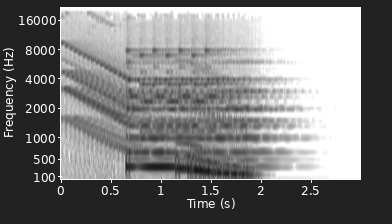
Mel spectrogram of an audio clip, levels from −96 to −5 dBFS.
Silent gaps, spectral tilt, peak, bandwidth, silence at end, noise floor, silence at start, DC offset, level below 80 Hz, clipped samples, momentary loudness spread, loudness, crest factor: none; -4.5 dB/octave; -8 dBFS; 19 kHz; 0.9 s; -74 dBFS; 0 s; under 0.1%; -58 dBFS; under 0.1%; 10 LU; -22 LUFS; 16 dB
